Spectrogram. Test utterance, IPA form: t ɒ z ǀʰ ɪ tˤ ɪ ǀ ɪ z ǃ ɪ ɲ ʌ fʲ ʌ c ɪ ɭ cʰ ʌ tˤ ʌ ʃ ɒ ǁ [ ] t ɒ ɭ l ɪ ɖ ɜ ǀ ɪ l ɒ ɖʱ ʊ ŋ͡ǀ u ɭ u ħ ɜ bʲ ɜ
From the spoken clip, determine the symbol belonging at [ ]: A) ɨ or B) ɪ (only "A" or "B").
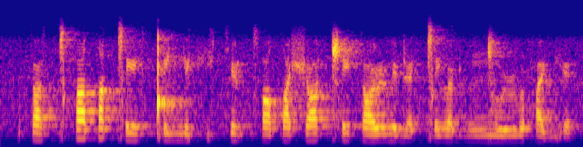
B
